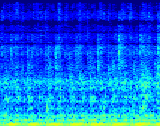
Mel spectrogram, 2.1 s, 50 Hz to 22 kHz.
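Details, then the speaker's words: 52-inch bronze unknown-brand Hugger ceiling fan (Harbor Breeze brackets, Hunter blades, Patriot Lighting Arthur motor housing) on high speed: a loud low hum throbbing about three times a second. It wobbles heavily with barely any airflow; imbalance suspected, not confirmed. "This is the loudest fan this is the loudest and possibly the wobbliest fan we own."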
